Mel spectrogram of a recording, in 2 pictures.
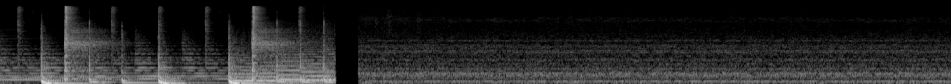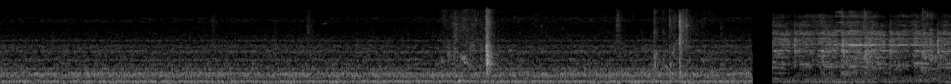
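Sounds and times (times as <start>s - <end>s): owl splashing in sink water: 13.9s - 14.7s.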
